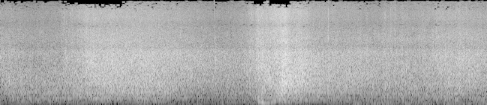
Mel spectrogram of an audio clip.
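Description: Ocean waves break and wash up onto a beach in rolling surges.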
